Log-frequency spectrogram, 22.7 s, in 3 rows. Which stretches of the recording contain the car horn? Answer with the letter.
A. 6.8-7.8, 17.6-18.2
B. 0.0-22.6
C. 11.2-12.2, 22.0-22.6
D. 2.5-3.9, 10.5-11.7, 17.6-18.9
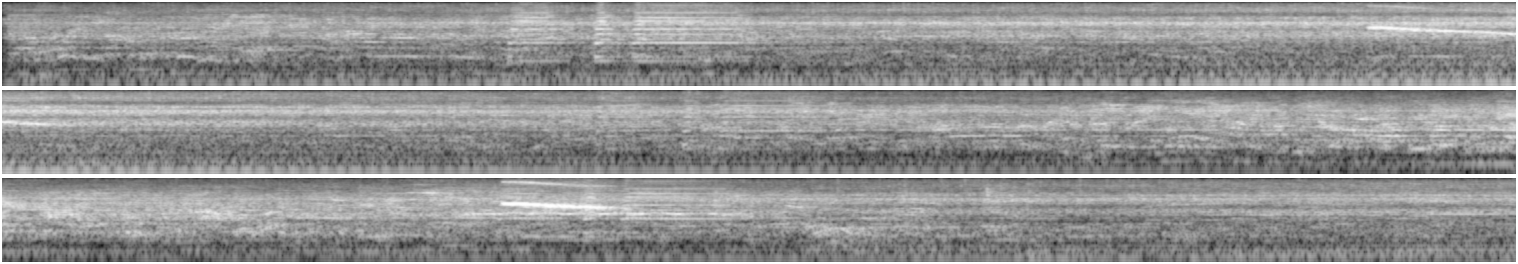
D.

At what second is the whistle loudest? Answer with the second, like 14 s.
18 s.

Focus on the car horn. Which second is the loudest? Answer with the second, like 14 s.
3 s.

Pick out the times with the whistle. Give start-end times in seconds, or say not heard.
6.8-7.8, 17.6-18.2.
